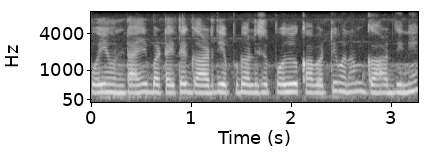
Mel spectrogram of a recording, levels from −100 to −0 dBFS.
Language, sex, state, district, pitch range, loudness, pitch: Telugu, female, Andhra Pradesh, Anantapur, 215-230 Hz, -17 LUFS, 225 Hz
